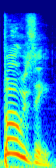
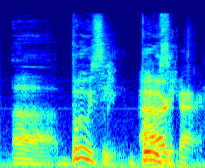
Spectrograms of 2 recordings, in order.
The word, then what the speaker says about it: Boose: My wife finally digs your show, Ken, and my last name is pronounced Boozy. That's right. Please put a pronunciation guide in if you have a wacky name. Boozy.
